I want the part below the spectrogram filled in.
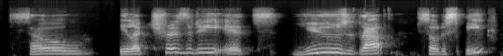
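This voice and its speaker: A woman at medium pitch, dark and mellow in tone, with lively intonation. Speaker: accounting instructor. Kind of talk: lecture.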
